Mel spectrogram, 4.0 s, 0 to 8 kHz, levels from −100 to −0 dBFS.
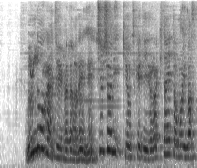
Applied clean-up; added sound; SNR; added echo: neural separator model SepFormer DNS4.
